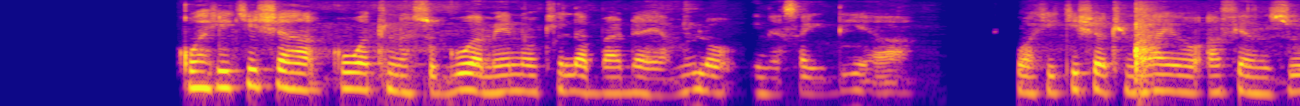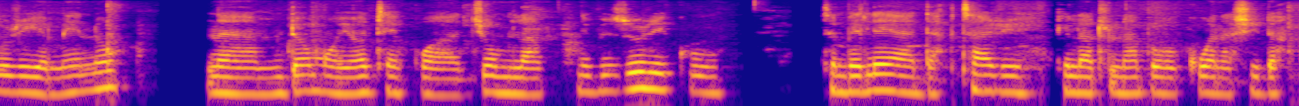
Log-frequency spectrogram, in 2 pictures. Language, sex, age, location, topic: Swahili, female, 25-35, Wajir, health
